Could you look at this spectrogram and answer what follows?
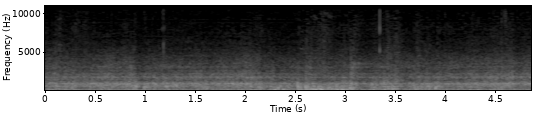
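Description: Shatabdi Express passenger train in the Indian Railways MSTS simulator, running at speed between Vapi and Valsad: a steady, loud rolling rumble of wheels on track with faint clickety-clack, continuous and without speech.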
